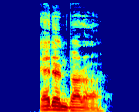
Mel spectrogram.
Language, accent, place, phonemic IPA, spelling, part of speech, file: German, Germany, Berlin, /ˈɛdɪnˌbaɹə/, Edinburgh, proper noun, De-Edinburgh.ogg
- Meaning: 1. Edinburgh (the capital city of Scotland) 2. Edinburgh, Edinburgh (a council area of Scotland)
